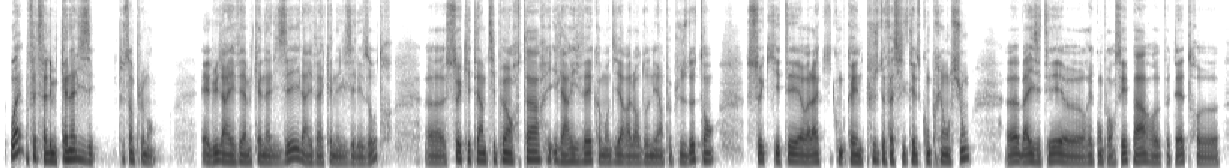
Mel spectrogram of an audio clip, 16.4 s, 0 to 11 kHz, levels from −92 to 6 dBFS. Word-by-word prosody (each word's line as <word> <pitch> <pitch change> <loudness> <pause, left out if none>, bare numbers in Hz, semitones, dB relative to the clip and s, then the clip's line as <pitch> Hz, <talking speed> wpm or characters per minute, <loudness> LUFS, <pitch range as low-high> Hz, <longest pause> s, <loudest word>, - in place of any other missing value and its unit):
Ouais, 210 +6 +6
en - - -6
fait, 150 - +3
il 140 - -4
fallait 105 -1 +5
me 100 - +4
canaliser, 120 -4 +4 0.3
tout - - -12
simplement 95 -6 -3 0.6
et 90 - +1
lui, 100 +4 +3
il 105 - +2
arrivait 90 0 +1
à 90 - +1
me - - -5
canaliser. 85 - 0
Il 130 -5 +1
arrivait 85 -2 -2
à - - -3
canaliser 80 -1 -4
les 75 -1 -4
autres. - - -6 0.4
Heu, 85 -1 -2
ceux 120 - +2
qui 115 0 -1
étaient 110 - 0
un 105 - +5
petit 100 +2 -2
peu 110 +1 +3
en 105 - +5
retard, 115 +2 +2
il 110 -3 -2
arrivait, 95 +2 +2
comment 85 -4 -3
dire? 95 0 -1
À 85 - -1
leur 80 -1 -2
donner 85 +1 -2
un 80 - -3
peu - - -11
plus 90 -2 -5
de 110 - +4
temps. 110 -3 -1 0.4
Ceux 105 - 0
qui 105 0 -3
étaient, 100 -1 +2
heu, - - +3
voilà, 90 +2 +3
qui - - -21
qu'on - - -1
qui - - 0
avaient 90 -2 +4
plus 110 +5 -5
de 105 - 0
facilité 100 0 0
de 95 - -7
compréhension, 95 +8 -1 0.5
heu, 95 +2 +4
bah, 90 0 +3
ils 95 -2 +2
étaient, 100 +3 +2
heu, 80 -3 0
récompensés 85 +3 -1
par, 95 -4 +1
heu, 80 - -2
peut - - -11
être, - - -1
heu 75 -1 -4
95 Hz, 250 wpm, -24 LUFS, 85-105 Hz, 0.6 s, Ouais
